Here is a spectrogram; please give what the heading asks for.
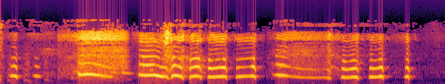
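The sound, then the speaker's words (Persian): A mother crying in grief after her two daughters were killed in a car bombing in Kabul: loud, high wailing sobs in many short bursts, broken by gasping breaths and whimpers. “این صدای گریه مادر نگینه و زحل”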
